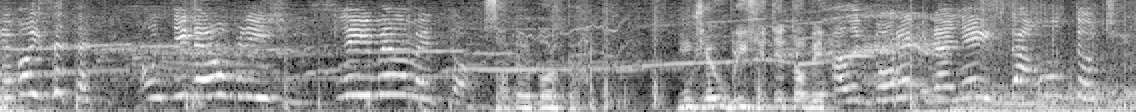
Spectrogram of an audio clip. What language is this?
Czech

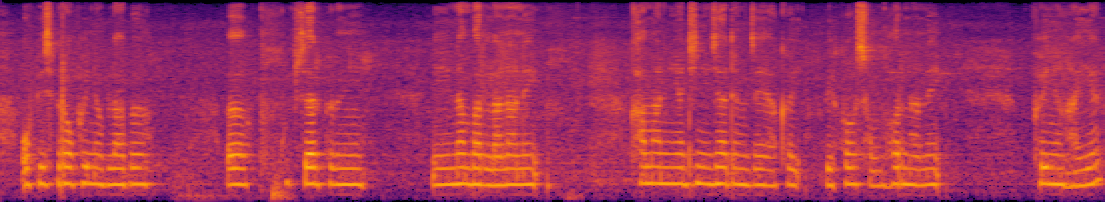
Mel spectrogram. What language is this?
Bodo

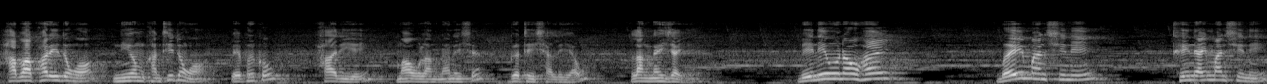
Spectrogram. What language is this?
Bodo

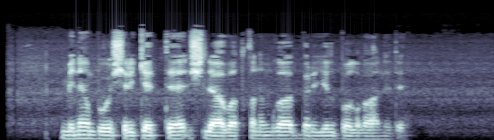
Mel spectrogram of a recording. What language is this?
Uyghur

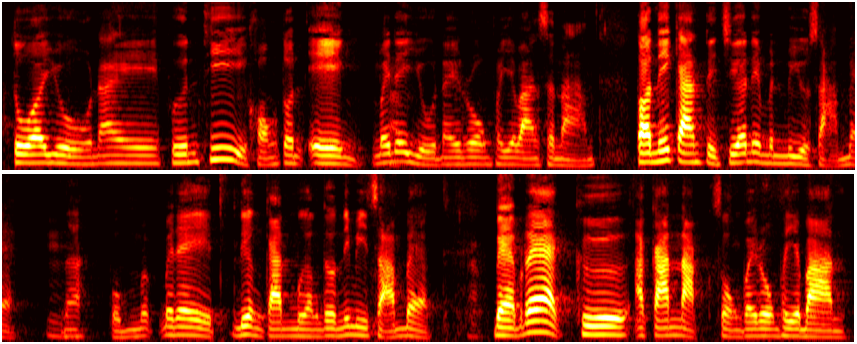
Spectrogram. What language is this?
Thai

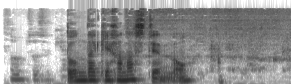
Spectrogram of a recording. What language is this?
Japanese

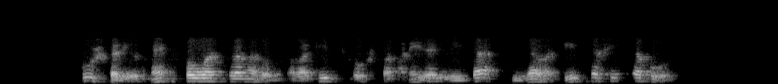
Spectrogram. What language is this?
Catalan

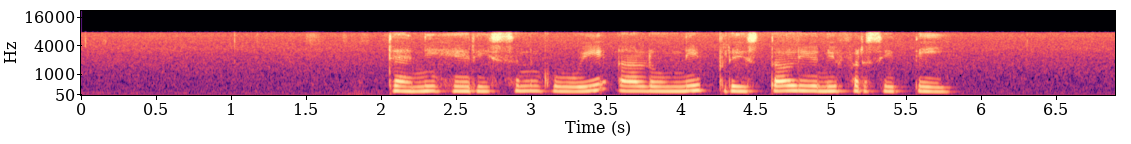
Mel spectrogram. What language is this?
Javanese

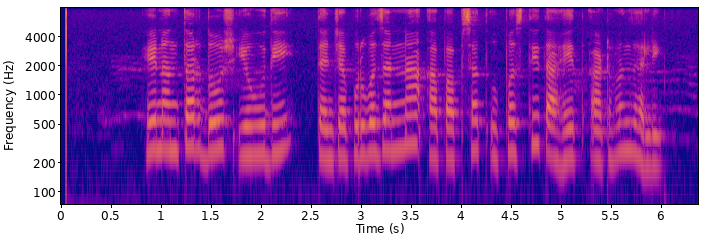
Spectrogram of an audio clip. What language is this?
Marathi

